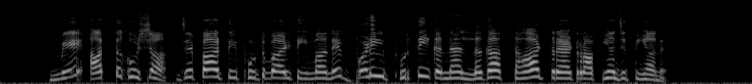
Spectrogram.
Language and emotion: Dogri, happy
